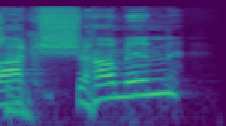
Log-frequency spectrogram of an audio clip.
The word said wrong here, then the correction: Lakshmanan: is his first name. – There's one more syllable. – Lakshmanan. Sorry. – Lakshmanan.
